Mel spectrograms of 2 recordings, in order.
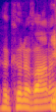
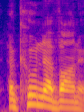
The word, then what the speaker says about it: Hakunavanu: Hakunavanu? Yeah, Luther Hakunavanu. Hakuna... Navanu. It's not Hakunin. I think it's Hakunavanu because there's only one N.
